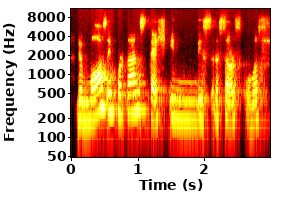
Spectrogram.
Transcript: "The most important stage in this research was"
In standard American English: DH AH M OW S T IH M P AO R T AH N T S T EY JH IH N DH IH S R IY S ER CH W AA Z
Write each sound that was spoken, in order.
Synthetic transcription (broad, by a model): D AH M OW S T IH M P AO R T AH N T S T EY CH IH N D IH S R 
